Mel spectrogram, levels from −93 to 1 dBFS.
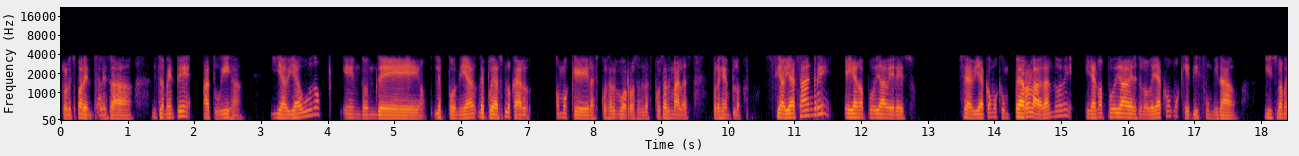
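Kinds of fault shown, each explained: G.729 codec: speech throughout sounds rough, slightly synthetic and muffled, lacking everything above 4 kHz, from a low-rate model rebuilding the voice at 8 kbit/s.
VoIP packet loss concealed by the speech codec: at 0.51 s and 16.64 s the voice smears into a brief buzzy tone or coloured noise that fades as the decoder extrapolates across a 30 ms gap.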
